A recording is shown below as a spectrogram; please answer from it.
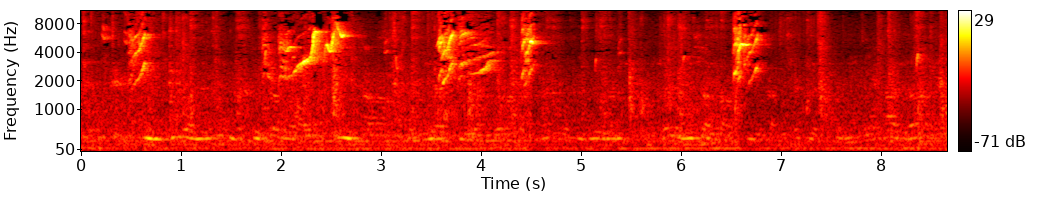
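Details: Himalayan goldfinch (Carduelis caniceps) singing in short, separated bursts of bright twittering notes that sweep up and down, with quiet gaps between phrases and a soft low hum underneath.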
